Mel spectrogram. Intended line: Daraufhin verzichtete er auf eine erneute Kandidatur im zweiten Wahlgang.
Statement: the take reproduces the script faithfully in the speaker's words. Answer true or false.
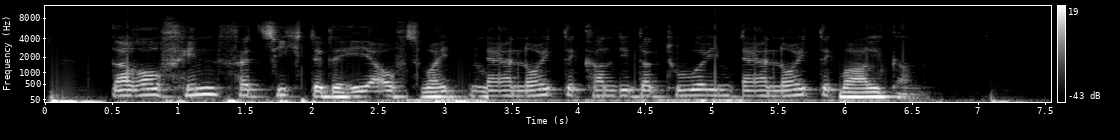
false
